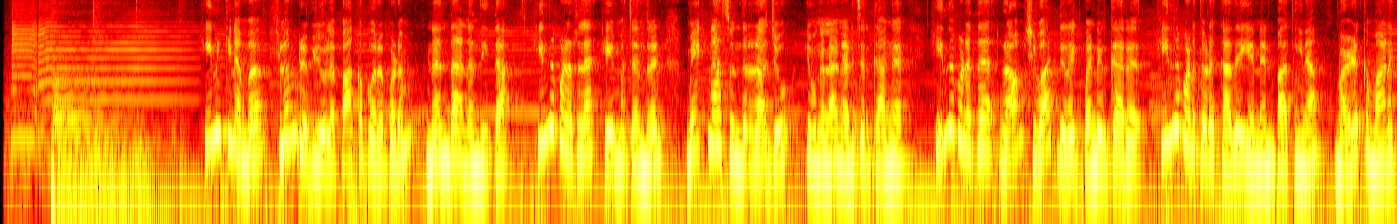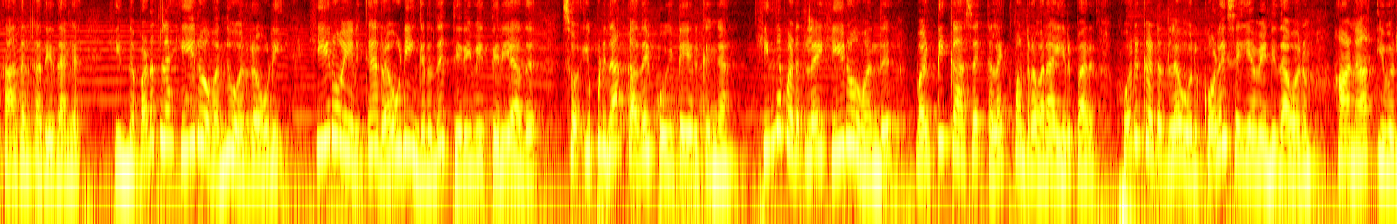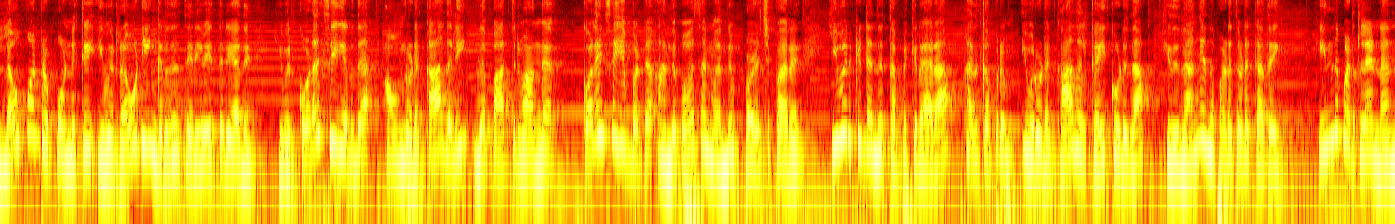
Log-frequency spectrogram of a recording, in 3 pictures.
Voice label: narration tamil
